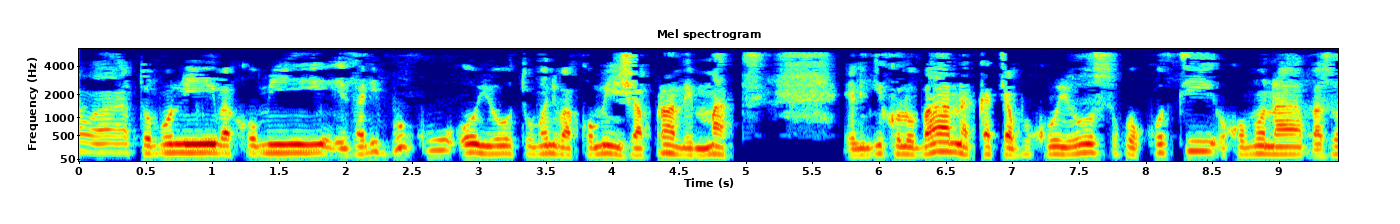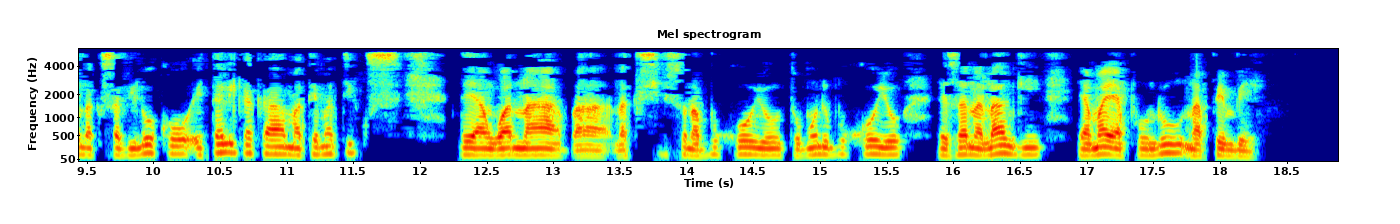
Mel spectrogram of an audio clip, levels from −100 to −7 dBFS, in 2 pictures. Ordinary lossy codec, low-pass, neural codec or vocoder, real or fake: MP3, 24 kbps; 5.4 kHz; none; real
